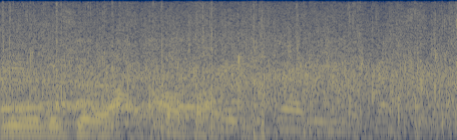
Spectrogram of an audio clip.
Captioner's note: applause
